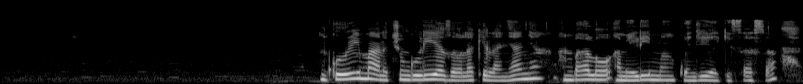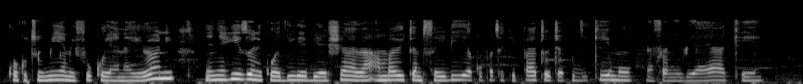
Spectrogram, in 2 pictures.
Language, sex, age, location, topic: Swahili, female, 18-24, Dar es Salaam, agriculture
